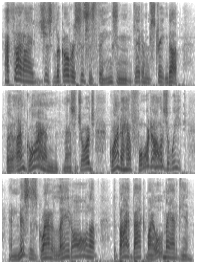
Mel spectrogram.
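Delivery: high, loud dialect voice bursting with news; excited Southern cook. A narrator's reading. Narrator voices Chloe telling George.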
